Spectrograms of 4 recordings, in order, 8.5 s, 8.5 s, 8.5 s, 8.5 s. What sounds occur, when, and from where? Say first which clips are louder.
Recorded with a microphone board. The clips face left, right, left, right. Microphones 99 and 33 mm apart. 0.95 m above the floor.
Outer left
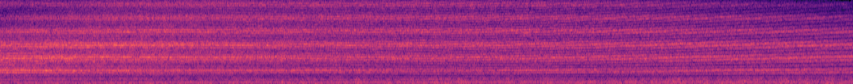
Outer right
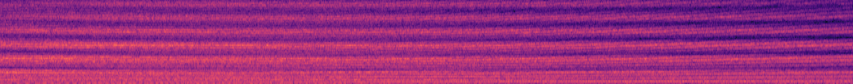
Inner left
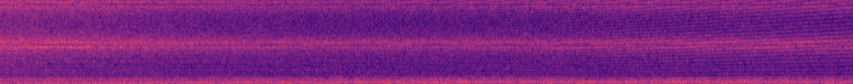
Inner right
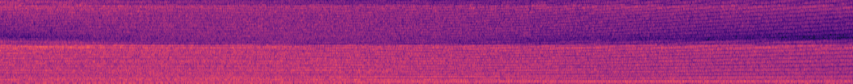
0.0 s a drone: outer right 4 dB, inner right 7 dB; 40° right (ahead or behind); by 8.5 s 45° right (ahead or behind)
